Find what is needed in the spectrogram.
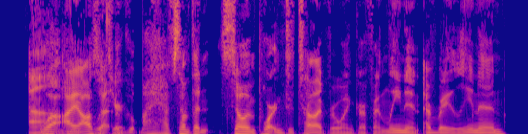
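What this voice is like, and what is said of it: Slightly rough voice. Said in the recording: “My voice is a little rough, but not from sickness, just from laughing and screaming in joy.”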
